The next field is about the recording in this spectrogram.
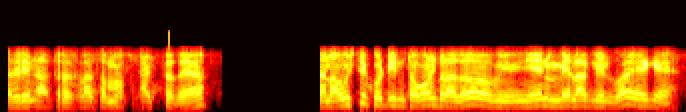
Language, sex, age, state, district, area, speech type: Kannada, male, 18-30, Karnataka, Kodagu, rural, conversation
